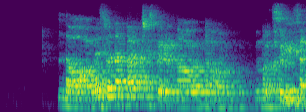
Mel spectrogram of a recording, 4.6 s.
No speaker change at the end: No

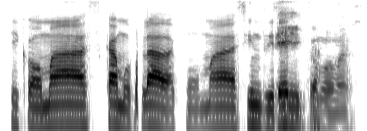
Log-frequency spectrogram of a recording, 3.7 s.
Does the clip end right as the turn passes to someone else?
Yes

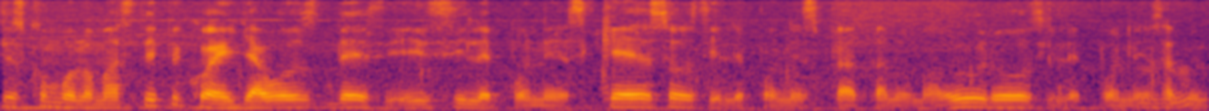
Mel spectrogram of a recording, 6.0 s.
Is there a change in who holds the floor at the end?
Yes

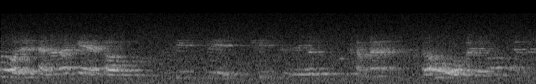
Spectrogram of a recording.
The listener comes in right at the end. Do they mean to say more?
No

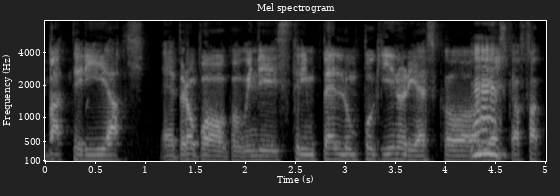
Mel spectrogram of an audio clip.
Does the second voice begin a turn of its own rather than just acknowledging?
No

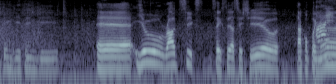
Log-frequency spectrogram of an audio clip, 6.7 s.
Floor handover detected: Yes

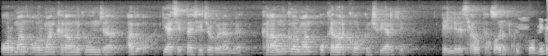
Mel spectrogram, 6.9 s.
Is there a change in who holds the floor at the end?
Yes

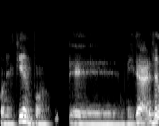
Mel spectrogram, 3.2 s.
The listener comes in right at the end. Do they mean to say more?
No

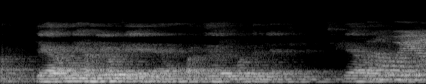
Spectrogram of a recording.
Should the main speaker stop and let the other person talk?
Yes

